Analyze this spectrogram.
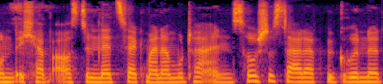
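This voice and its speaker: A woman at a medium pitch, talking at a fairly quick pace, the sound dry and close with no echo. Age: 20s. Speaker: startup founder. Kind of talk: casual interview.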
